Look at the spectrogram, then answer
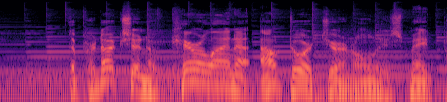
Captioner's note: voiceover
